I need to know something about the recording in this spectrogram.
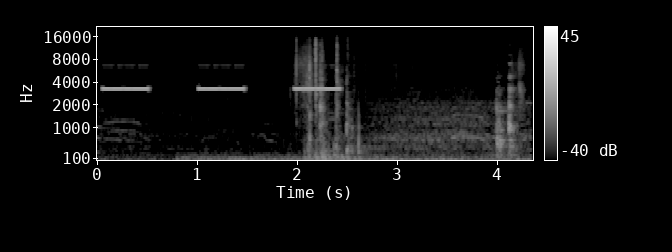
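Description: Microwave oven beeping at the end of its cycle: three high, steady beeps about a second apart, each about half a second long, followed by a couple of sharp clicks.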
